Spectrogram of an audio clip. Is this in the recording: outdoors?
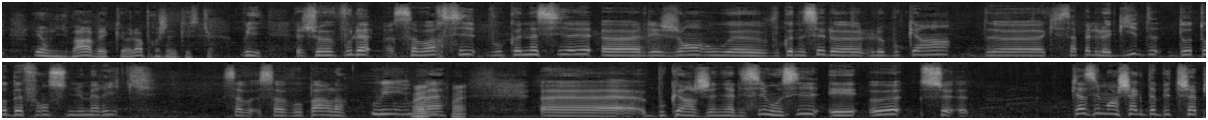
yes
